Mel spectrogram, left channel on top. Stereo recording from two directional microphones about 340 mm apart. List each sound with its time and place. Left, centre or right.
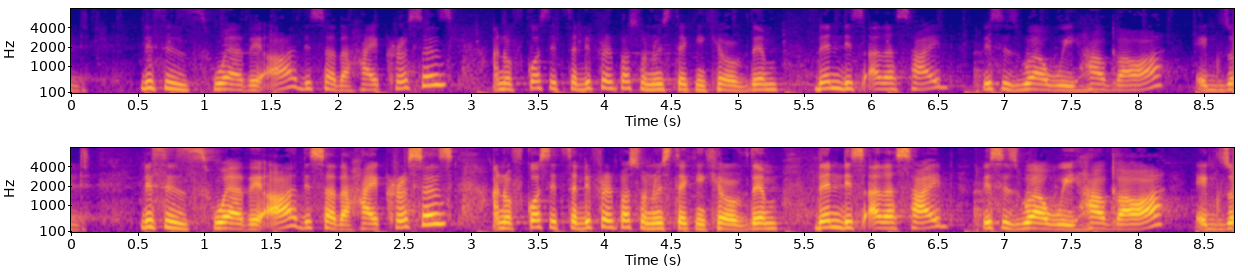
0.5 s a woman's voice: centre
